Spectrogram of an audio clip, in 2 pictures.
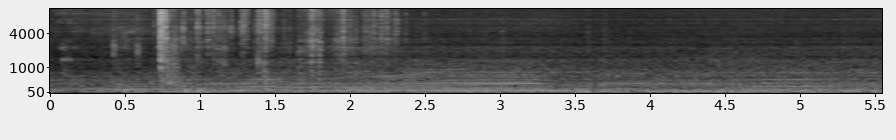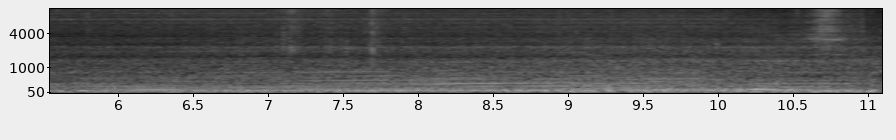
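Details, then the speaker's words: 2013 Dodge Charger Pursuit on road test after fresh fluids, new coil packs, spark plugs and oil pressure sender: deep rumble builds smoothly under load, no misfire or knock; fires right up, runs at temperature, smooth. Normal engine acceleration. "so as you can hear it runs right out um engine's really smooth um it fires right up in the morning"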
